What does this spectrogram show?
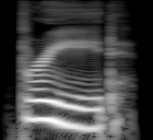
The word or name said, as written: BOB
